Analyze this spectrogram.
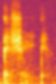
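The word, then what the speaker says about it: Kashyyyk: and that is false their home planet is called kashik or kashik I say kashik I'm pretty sure that's how how you pronounce it fairly certain that's how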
